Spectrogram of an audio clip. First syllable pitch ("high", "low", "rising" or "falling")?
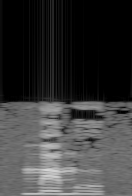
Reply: low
